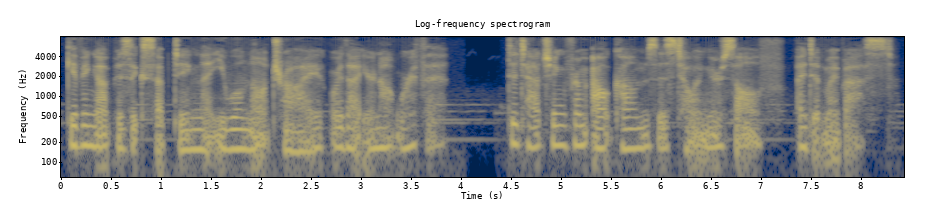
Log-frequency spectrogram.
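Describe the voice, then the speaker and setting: A woman narrating a scripted self-help talk in a calm, measured way, sometimes dropping to breathy near-whispers. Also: sits low, soft background music. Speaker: motivational narrator.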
